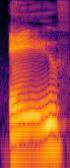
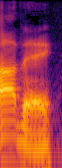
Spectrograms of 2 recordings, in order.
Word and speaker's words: Ave: I'm your host, Ken Baden, and today we're in studio with MJ Maryori Jones of Ave, which is the English pronunciation, or Ave, which is the Spanish pronunciation of your clothing brand.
